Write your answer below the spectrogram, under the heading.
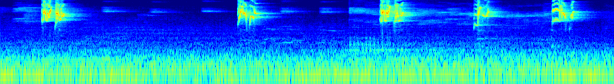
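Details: Lovebird repeating its ngekek, meant to entice other lovebirds to call: five shrill, scratchy chatter bursts, the first three two seconds apart and the last two quicker, with soft whistled squeaks between.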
